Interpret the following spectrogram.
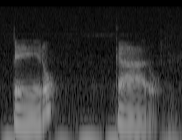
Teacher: The tongue touches the alveolar ridge very rapidly and very lightly. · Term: alveolar tap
